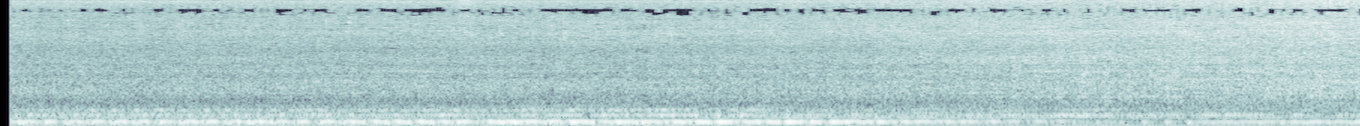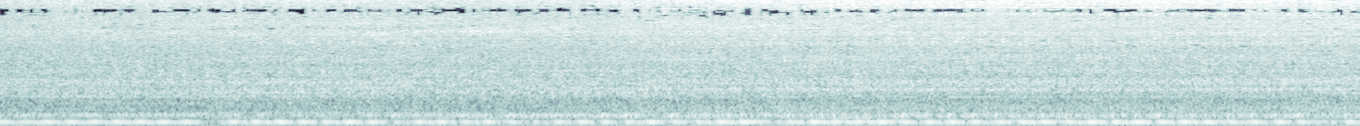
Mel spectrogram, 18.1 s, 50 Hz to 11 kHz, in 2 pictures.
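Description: Freshly built Gen 2 Ford Coyote 5.0 L DOHC V8, swapped into a 1995 Mustang GT, idling steadily on its first run.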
